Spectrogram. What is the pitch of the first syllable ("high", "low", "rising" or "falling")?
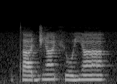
low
